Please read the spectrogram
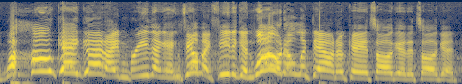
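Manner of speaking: mock panic talking yourself down; jittery pep talk that gradually calms; nervous self-talk. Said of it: "still talking to myself going".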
